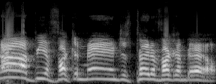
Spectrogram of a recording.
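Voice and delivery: put-on voice of a sixty-year-old person. Imitating the sixty-year-olds scolding the younger generation: imitating a sixty-year-old. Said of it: "The sixty-year-olds are going".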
